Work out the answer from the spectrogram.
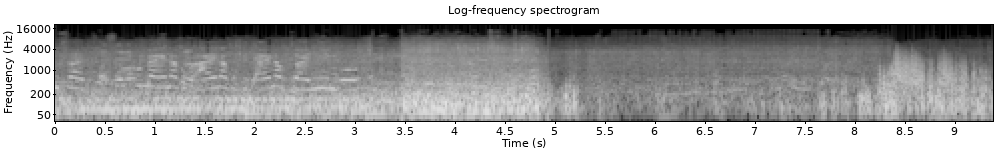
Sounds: outside, rural or natural, Speech

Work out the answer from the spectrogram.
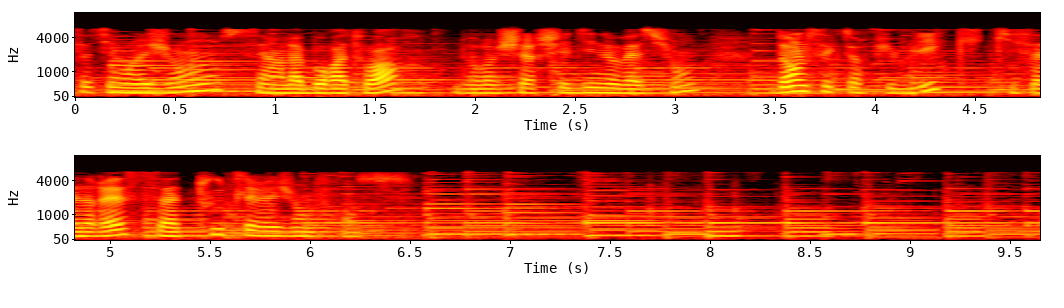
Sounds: Speech, Music

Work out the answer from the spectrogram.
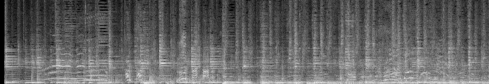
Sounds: Music, Speech

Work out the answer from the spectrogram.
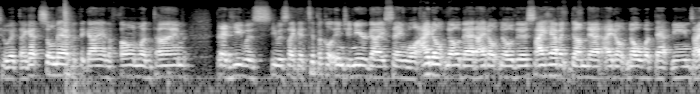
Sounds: Speech

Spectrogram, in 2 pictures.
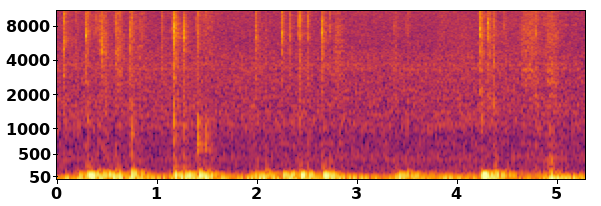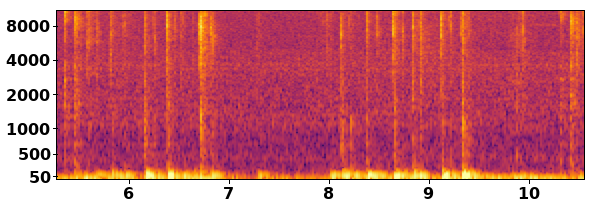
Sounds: Computer keyboard

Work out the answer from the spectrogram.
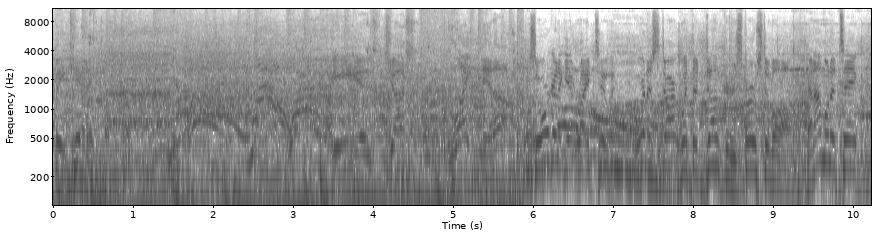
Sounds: Speech, Music

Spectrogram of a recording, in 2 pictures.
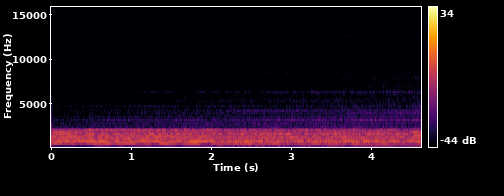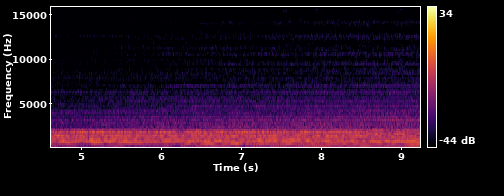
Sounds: Music, Ambient music

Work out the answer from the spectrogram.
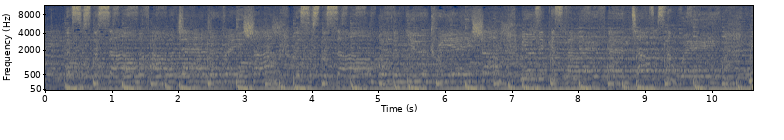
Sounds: Music

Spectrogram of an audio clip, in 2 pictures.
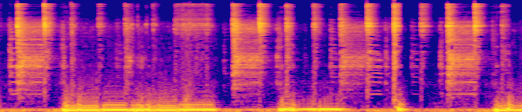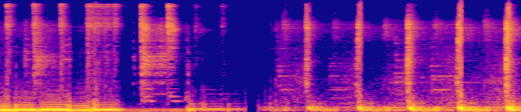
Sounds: Music

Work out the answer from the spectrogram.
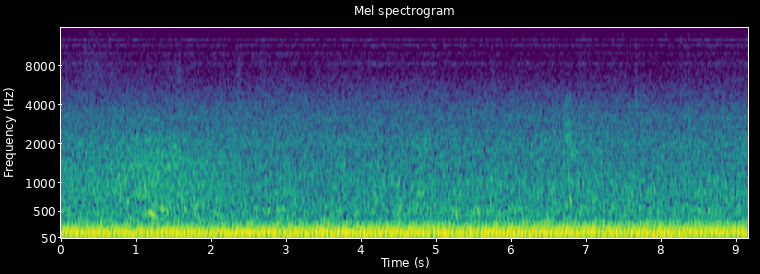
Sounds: Speech

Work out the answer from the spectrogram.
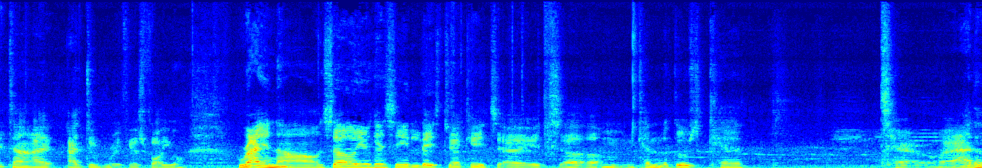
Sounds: Speech

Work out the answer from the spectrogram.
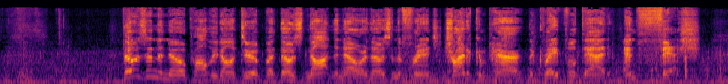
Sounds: Vehicle, Speech, Car

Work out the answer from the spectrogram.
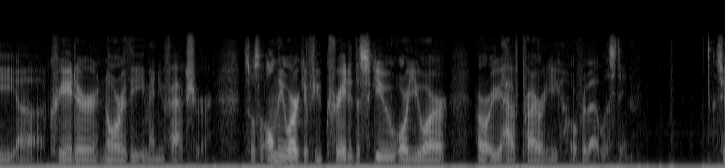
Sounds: Speech

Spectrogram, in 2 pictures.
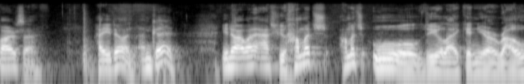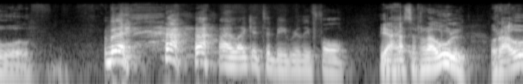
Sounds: Speech

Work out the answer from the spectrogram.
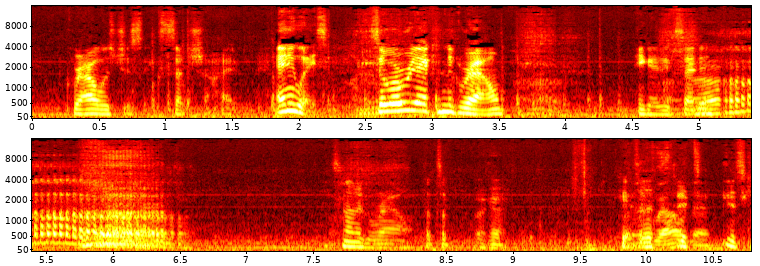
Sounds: Speech

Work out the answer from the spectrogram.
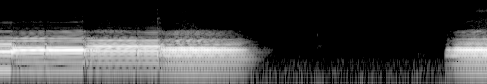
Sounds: playing bassoon

